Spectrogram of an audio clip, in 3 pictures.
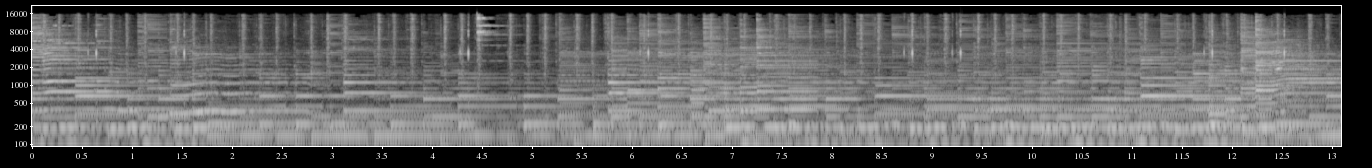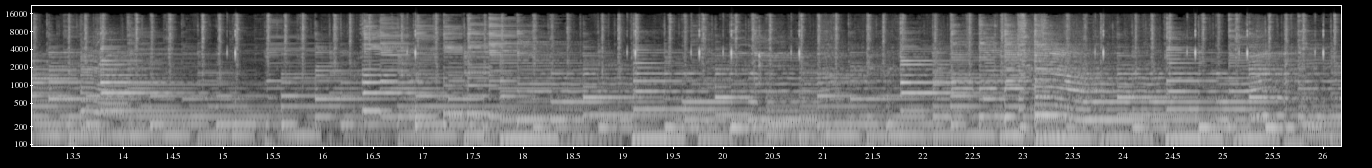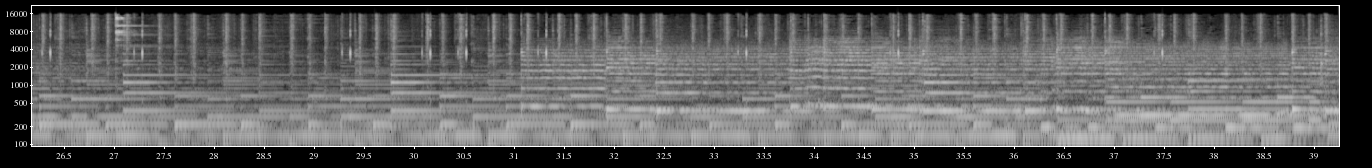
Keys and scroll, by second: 2.1 Left, 7.2 t, 7.8 ctrl+g, 9.1 c, 14.1 ctrl+u, 34.3 c, 38.0 Down.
